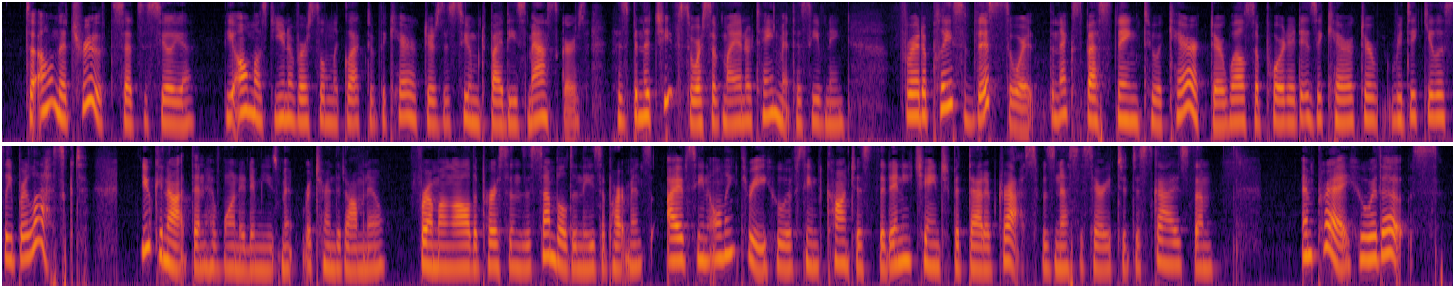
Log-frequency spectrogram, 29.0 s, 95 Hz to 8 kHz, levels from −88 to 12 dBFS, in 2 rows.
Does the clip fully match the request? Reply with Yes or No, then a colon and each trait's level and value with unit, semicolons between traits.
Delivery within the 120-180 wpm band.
No: average, 190 wpm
